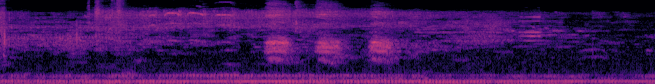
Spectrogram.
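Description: A crow cawing three times in quick succession, over a steady low hum.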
